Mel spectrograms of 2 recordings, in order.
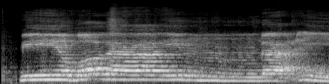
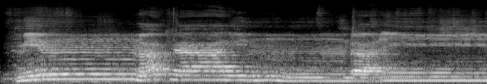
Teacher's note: maka cara bacanya dia diubah menjadi mim dengan gunnah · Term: iklab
